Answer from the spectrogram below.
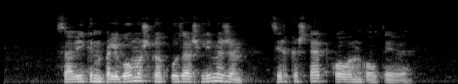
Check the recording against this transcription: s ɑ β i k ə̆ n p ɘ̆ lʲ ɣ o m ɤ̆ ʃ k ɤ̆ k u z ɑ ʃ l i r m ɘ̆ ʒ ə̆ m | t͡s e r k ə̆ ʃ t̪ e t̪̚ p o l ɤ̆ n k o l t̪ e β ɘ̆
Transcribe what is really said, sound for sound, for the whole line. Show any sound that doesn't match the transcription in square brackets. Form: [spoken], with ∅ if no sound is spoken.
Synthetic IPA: s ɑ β i k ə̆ n p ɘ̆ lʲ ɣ o m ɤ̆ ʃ k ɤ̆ k u z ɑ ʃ l i [∅] m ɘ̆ ʒ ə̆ m | t͡s e r k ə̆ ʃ t̪ [æ] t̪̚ [k] o l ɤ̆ n k o l t̪ e β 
